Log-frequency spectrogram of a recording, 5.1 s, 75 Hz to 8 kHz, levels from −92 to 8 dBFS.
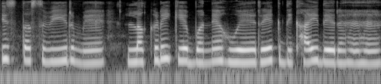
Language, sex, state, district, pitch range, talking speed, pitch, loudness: Hindi, female, Jharkhand, Garhwa, 250-275 Hz, 140 wpm, 255 Hz, -15 LUFS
